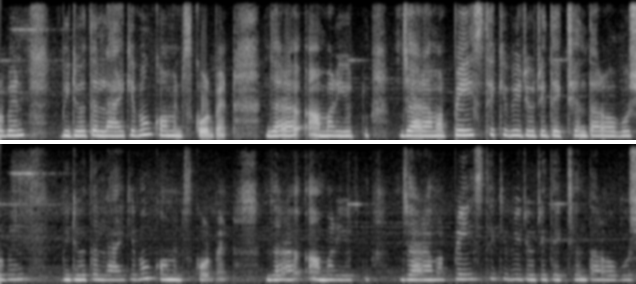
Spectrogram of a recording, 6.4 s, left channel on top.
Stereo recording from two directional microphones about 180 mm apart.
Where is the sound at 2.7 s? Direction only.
35° left (ahead or behind).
